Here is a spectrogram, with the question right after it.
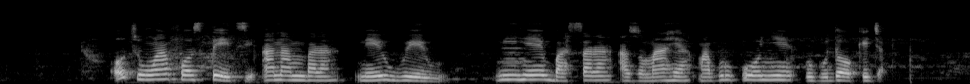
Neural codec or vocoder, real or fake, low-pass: none; real; 7.2 kHz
